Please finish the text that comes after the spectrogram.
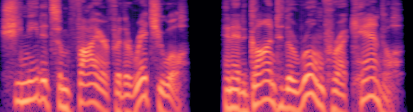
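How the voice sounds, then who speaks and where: In a focused, explanatory deductive monologue, a soft-spoken teenage boy detective from an English video game reasons through a murder case. He sounds earnest, breathy, and animated at medium pitch, moving his voice up and down while stressing his deliberate analysis dramatically. There's no room sound on this very dry track.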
